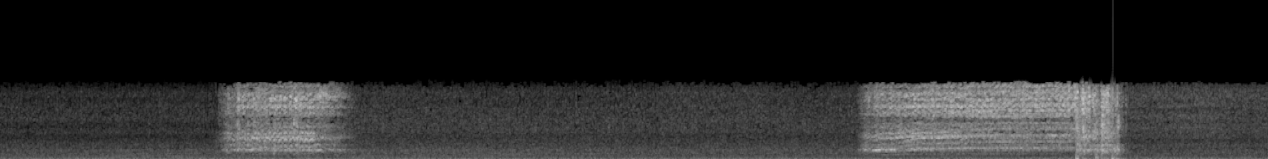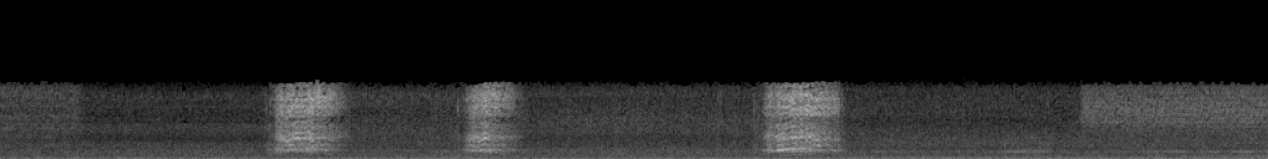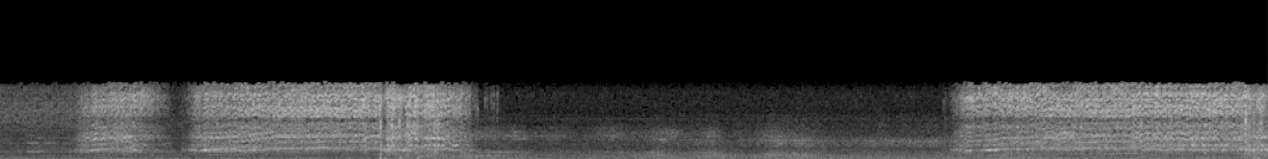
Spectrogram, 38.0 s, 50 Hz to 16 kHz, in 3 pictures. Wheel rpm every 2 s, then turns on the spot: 0, 50, 0, 0, 80, 90, 0, 20, 20, 0, 20, 0, 0, 90, 140, 10, 0, 80, 160.
2-4 20-22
